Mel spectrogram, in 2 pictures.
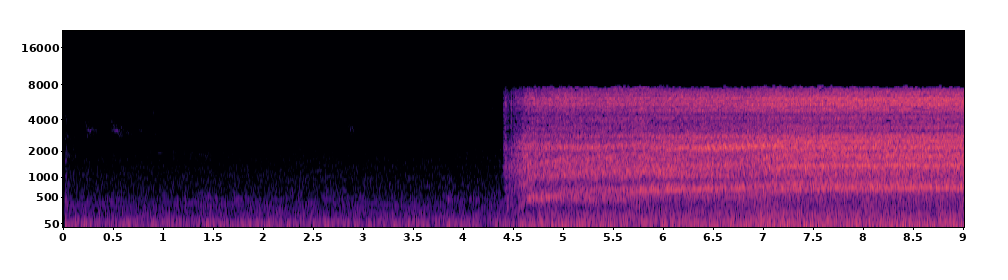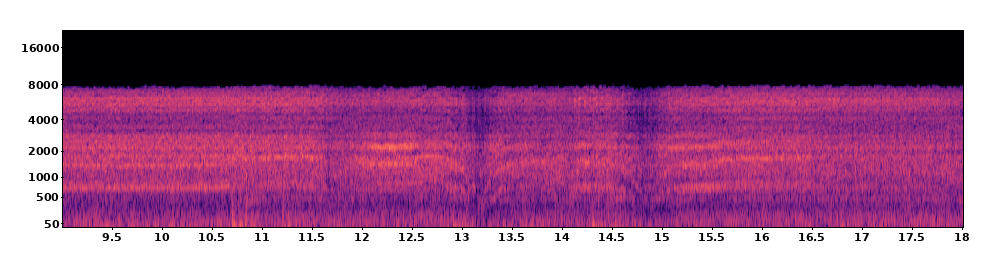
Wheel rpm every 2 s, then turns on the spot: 0, 0, 100, 190, 210, 220, 170, 170, 230.
none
